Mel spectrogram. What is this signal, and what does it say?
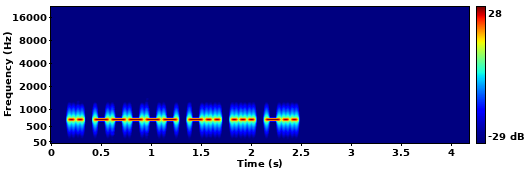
Morse code, heard as a keyed tone, about 28 wpm, 700 Hz. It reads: I0DSD
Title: DXCC-100 Call Signs - 5 Characters - 28wpm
